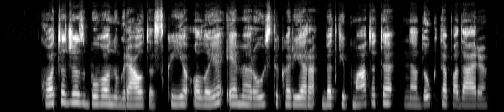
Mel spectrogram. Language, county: Lithuanian, Vilnius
